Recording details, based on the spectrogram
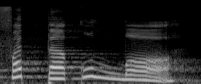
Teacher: Sedangkan kalau tidak berhenti, gugur mad tabi'inya, qafnya dibaca pendek, fattaqullah. Kenapa? Karena ada 2 huruf sukun bertemu, yaitu huruf sukun yang pertama waw sukun, waw mad, yang kedua lam sukun, ya. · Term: takhallus bil hadfi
